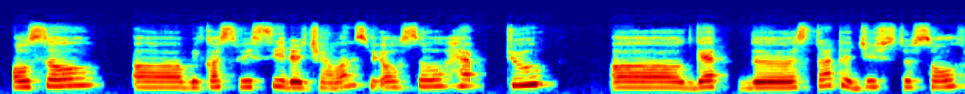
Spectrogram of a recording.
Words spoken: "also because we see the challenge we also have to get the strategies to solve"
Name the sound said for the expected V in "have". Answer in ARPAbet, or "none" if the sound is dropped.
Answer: P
